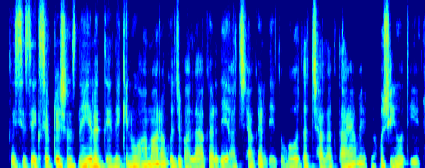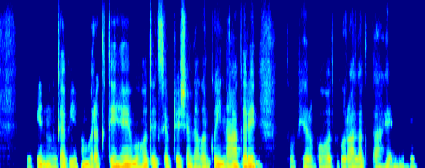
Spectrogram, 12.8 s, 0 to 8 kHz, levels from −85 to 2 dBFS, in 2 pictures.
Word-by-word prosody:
किसी 160 Hz, +2 st, +1 dB
से 170 Hz, +2 st, +1 dB
एक्सपेकटेशन्स 160 Hz, -1 st, +3 dB
नहीं 160 Hz, +1 st, +5 dB
रखते 155 Hz, 0 st, +2 dB
लेकिन 150 Hz, -2 st, -2 dB
वो 140 Hz, -, +3 dB
हमारा 135 Hz, 0 st, +2 dB
कुछ 135 Hz, 0 st, -2 dB
भला 125 Hz, 0 st, -1 dB
कर 125 Hz, -1 st, +1 dB
दे, 125 Hz, 0 st, 0 dB
अच्छा 140 Hz, +1 st, 0 dB
कर 135 Hz, 0 st, -1 dB
दे -, -, -9 dB
तो -, -, -11 dB
बहुत 165 Hz, -1 st, -3 dB
अच्छा 155 Hz, +1 st, +1 dB
लगता 140 Hz, -1 st, -4 dB
है, 140 Hz, 0 st, +2 dB
हमें 135 Hz, 0 st, -2 dB
तो 150 Hz, 0 st, -12 dB
खुशी 150 Hz, 0 st, +3 dB
होती 135 Hz, -1 st, -3 dB
है। -, -, -7 dB, 0.5 s
लेकिन 130 Hz, +1 st, -1 dB
उनका 125 Hz, +1 st, -1 dB
भी 130 Hz, +1 st, -1 dB
हम 130 Hz, -1 st, +2 dB
रखते 125 Hz, +3 st, -1 dB
हैं 135 Hz, -1 st, +6 dB
बहुत 130 Hz, 0 st, +1 dB
एक्सपेकटेशन्स 130 Hz, 0 st, -1 dB
अगर 130 Hz, +1 st, -3 dB
कोई 135 Hz, 0 st, +5 dB
ना 130 Hz, +1 st, +3 dB
करे, 140 Hz, 0 st, +5 dB, 0.5 s
तो 120 Hz, -, -11 dB
फिर 125 Hz, -2 st, -3 dB
बहुत 125 Hz, +2 st, -4 dB
बुरा 125 Hz, 0 st, 0 dB
लगता 130 Hz, 0 st, -4 dB
है 125 Hz, 0 st, -5 dB
हमको। 125 Hz, 0 st, -10 dB
135 Hz, 205 wpm, -32 LUFS, 130-145 Hz, 0.5 s, हैं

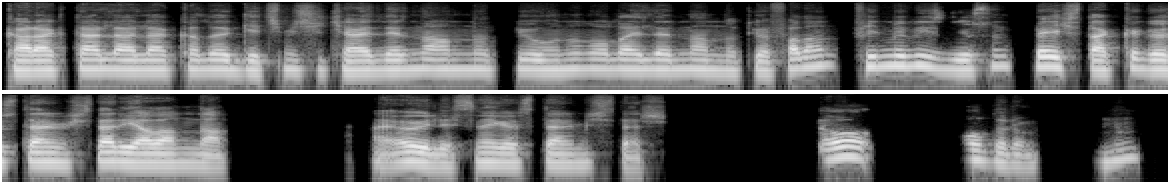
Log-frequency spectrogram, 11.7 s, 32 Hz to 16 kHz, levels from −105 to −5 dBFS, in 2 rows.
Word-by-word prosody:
karakterle 130 Hz, +2 st, +4 dB
alakalı 135 Hz, +1 st, +1 dB
geçmiş 130 Hz, +1 st, -5 dB
hikâyelerini 130 Hz, +2 st, 0 dB
anlatıyor, 135 Hz, 0 st, -4 dB
onun 135 Hz, +2 st, -5 dB
olaylarını 140 Hz, -1 st, -1 dB
anlatıyor, 125 Hz, -2 st, -5 dB
falan. 165 Hz, +9 st, -1 dB
Filmi 180 Hz, +1 st, +1 dB
bir 185 Hz, -, +2 dB
izliyorsun, 140 Hz, +2 st, -3 dB
5 170 Hz, -1 st, +3 dB
dakika 130 Hz, +3 st, +2 dB
göstermişler, 130 Hz, -1 st, +2 dB
yalandan, 120 Hz, -4 st, +3 dB, 0.7 s
hani, 120 Hz, -, -6 dB
öylesine 125 Hz, -1 st, +2 dB
göstermişler. 115 Hz, -1 st, -5 dB, 0.8 s
O 185 Hz, +2 st, +5 dB, 0.4 s
o 155 Hz, -3 st, -3 dB
durum. 115 Hz, -4 st, -6 dB, 0.3 s
Hı 130 Hz, -, -10 dB
hı. 170 Hz, +5 st, -9 dB
130 Hz, 125 wpm, -24 LUFS, 125-140 Hz, 0.8 s, O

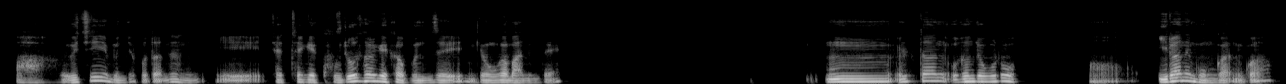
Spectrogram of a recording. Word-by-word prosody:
아 95 Hz, -1 st, -10 dB
의지의 125 Hz, -, 0 dB
문제보다는 100 Hz, -2 st, -4 dB, 0.2 s
이 195 Hz, 0 st, -4 dB
재택의 105 Hz, 0 st, -2 dB
구조 130 Hz, +9 st, +2 dB
설계가 135 Hz, -, +4 dB
문제인 95 Hz, +8 st, -2 dB
경우가 95 Hz, 0 st, +1 dB
많은데 85 Hz, -, -5 dB, 2.5 s
으 -, -, -25 dB, 0.2 s
음. 130 Hz, +2 st, +5 dB
일단 155 Hz, +5 st, 0 dB
우선적으로 135 Hz, +2 st, +3 dB, 0.7 s
어 -, -, -10 dB, 0.3 s
일하는 150 Hz, +6 st, +5 dB
공간과 95 Hz, -, -2 dB
125 Hz, 200 characters per minute, -23 LUFS, 95-140 Hz, 2.5 s, 음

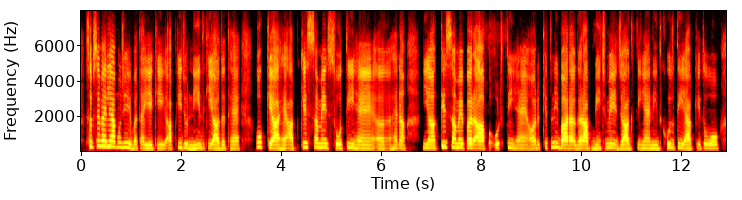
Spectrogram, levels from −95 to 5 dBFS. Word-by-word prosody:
सबसे 305 Hz, +2 st, +1 dB
पहले 310 Hz, -1 st, +5 dB
आप 295 Hz, 0 st, +6 dB
मुझे 265 Hz, -1 st, -3 dB
ये 240 Hz, -, +1 dB
बताइए 200 Hz, 0 st, -2 dB
कि 205 Hz, +1 st, -6 dB
आपकी 210 Hz, +4 st, -3 dB
जो 230 Hz, -, -2 dB
नींद 210 Hz, +2 st, -3 dB
की 225 Hz, -, -2 dB
आदत 190 Hz, +1 st, -2 dB
है 200 Hz, +1 st, -3 dB, 0.3 s
वो 280 Hz, -, +2 dB
क्या 225 Hz, -4 st, +6 dB
है? 190 Hz, 0 st, 0 dB
आप 200 Hz, -2 st, -1 dB
किस 265 Hz, -2 st, 0 dB
समय 240 Hz, -1 st, +2 dB
सोती 225 Hz, +1 st, -2 dB
हैं? 195 Hz, -2 st, 0 dB
अ, 195 Hz, 0 st, -4 dB
है 210 Hz, -, -4 dB
ना? 215 Hz, -1 st, 0 dB, 0.4 s
या 225 Hz, 0 st, +3 dB
किस 290 Hz, -2 st, -1 dB
समय 240 Hz, -3 st, +3 dB
पर 235 Hz, 0 st, +5 dB
आप 210 Hz, 0 st, +4 dB
उठती 235 Hz, 0 st, -5 dB
हैं 205 Hz, -1 st, -4 dB
और 205 Hz, +1 st, -2 dB
कितनी 270 Hz, +2 st, -5 dB
बार 220 Hz, -4 st, +6 dB
अगर 205 Hz, 0 st, +3 dB
आप 200 Hz, -1 st, +3 dB
बीच 200 Hz, +3 st, -6 dB
में 230 Hz, -2 st, -3 dB
जागती 195 Hz, +2 st, 0 dB
हैं 200 Hz, -1 st, -2 dB
नींद 195 Hz, -1 st, -5 dB
खुलती 230 Hz, 0 st, -3 dB
है 205 Hz, -, +1 dB
आपकी 190 Hz, +3 st, -1 dB
तो 220 Hz, +3 st, -5 dB
वो 210 Hz, -1 st, -1 dB
210 Hz, 215 wpm, -19 LUFS, 200-235 Hz, 0.4 s, आप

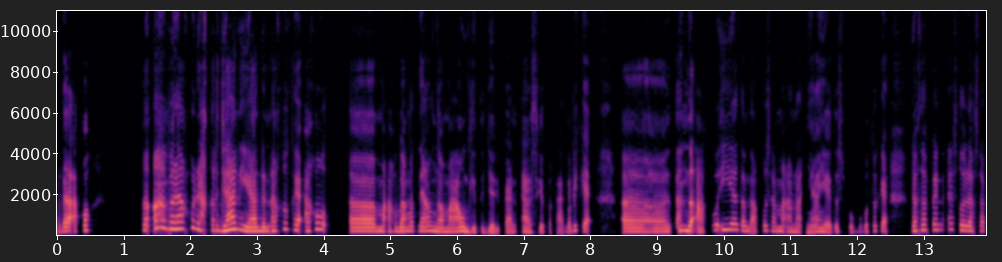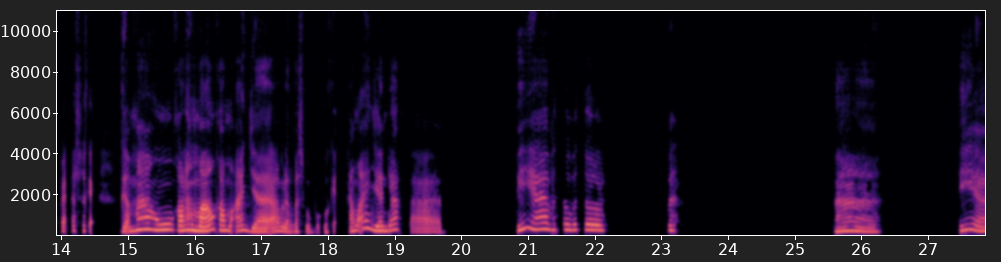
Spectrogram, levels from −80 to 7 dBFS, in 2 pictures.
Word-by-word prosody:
padahal 200 Hz, +6 st, +4 dB
aku 195 Hz, +6 st, -2 dB, 0.9 s
heeh, 360 Hz, +2 st, +4 dB
padahal 325 Hz, 0 st, +6 dB
aku -, -, -17 dB
udah 295 Hz, -4 st, +2 dB
kerja 245 Hz, -2 st, +4 dB, 0.2 s
nih 270 Hz, -5 st, +1 dB
ya, 205 Hz, -, +6 dB
dan 210 Hz, 0 st, +3 dB
aku 240 Hz, +7 st, -1 dB
kayak 260 Hz, -3 st, +1 dB
aku, 220 Hz, +9 st, -1 dB, 0.5 s
eee, 200 Hz, 0 st, +4 dB
maaf 200 Hz, +1 st, -2 dB
banget 210 Hz, +3 st, +1 dB
nih, 220 Hz, -2 st, -1 dB
aku 225 Hz, -, -1 dB
nggak 185 Hz, -1 st, +1 dB
mau 180 Hz, +4 st, +3 dB
gitu 175 Hz, 0 st, -5 dB
jadi 160 Hz, -1 st, -3 dB
PNS, 170 Hz, +1 st, -5 dB
gitu 170 Hz, -, -7 dB
kan, 135 Hz, -3 st, -12 dB
tapi 245 Hz, -, -4 dB
kayak, 200 Hz, -3 st, -3 dB, 0.4 s
eee, 180 Hz, 0 st, -1 dB
tante 235 Hz, +2 st, +4 dB
aku 180 Hz, +7 st, -4 dB
iya, 280 Hz, 0 st, +1 dB
tante 235 Hz, -5 st, -3 dB
aku 235 Hz, -, -9 dB
sama 210 Hz, -3 st, -4 dB
anaknya, 165 Hz, -3 st, -6 dB
yaitu 170 Hz, +1 st, -4 dB
sepupuku 175 Hz, -2 st, -13 dB
tuh, 230 Hz, -, -7 dB
kayak, 215 Hz, -, -4 dB, 0.3 s
"Daftar 230 Hz, +4 st, 0 dB
PNS 275 Hz, +2 st, -7 dB
loh 250 Hz, -, +2 dB
daftar 220 Hz, 0 st, -5 dB
PNS 220 Hz, +2 st, -7 dB
loh!" -, -, -17 dB
Kayak, 330 Hz, -, -8 dB, 0.4 s
"Gak 195 Hz, -, +1 dB
mau, 285 Hz, -2 st, +4 dB, 0.2 s
kalau 245 Hz, +2 st, +5 dB
mau, 230 Hz, -1 st, +8 dB
kamu 245 Hz, -2 st, +3 dB
aja," 220 Hz, -4 st, 0 dB, 0.3 s
aku -, -, +1 dB
bilang 180 Hz, -3 st, -2 dB
ke 185 Hz, -, -4 dB
sepupuku 165 Hz, 0 st, -12 dB
kayak, -, -, -16 dB
"Kamu 205 Hz, +4 st, -2 dB
aja 315 Hz, -10 st, +2 dB
daftar." 175 Hz, -9 st, -5 dB, 1.1 s
Iya, 320 Hz, +6 st, +1 dB, 0.2 s
betul 275 Hz, 0 st, -4 dB
betul. 270 Hz, -1 st, +1 dB, 1.1 s
Beh 245 Hz, 0 st, -4 dB, 2.4 s
Nah. 195 Hz, -3 st, -2 dB, 1.2 s
Iya, 270 Hz, +2 st, -1 dB
215 Hz, 140 wpm, -20 LUFS, 180-255 Hz, 2.4 s, mau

